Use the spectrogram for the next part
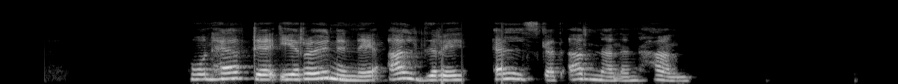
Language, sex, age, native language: Icelandic, female, 60-69, Swedish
